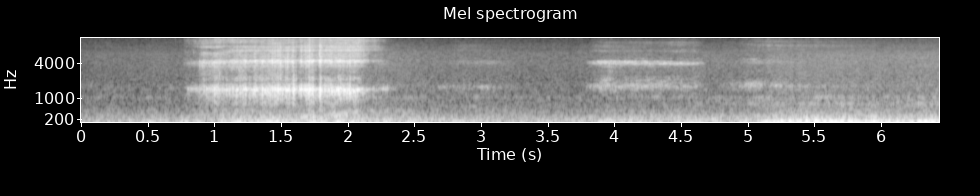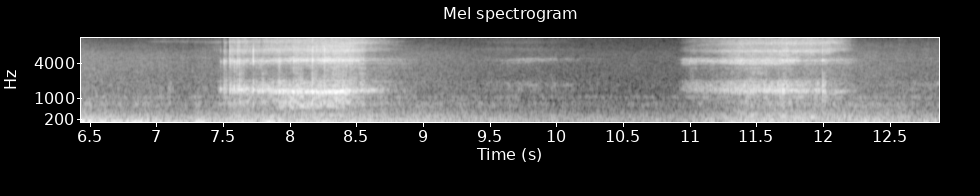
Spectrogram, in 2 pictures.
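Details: Rattling snores alternating with softer breaths, about three snores in thirteen seconds; loud snoring.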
